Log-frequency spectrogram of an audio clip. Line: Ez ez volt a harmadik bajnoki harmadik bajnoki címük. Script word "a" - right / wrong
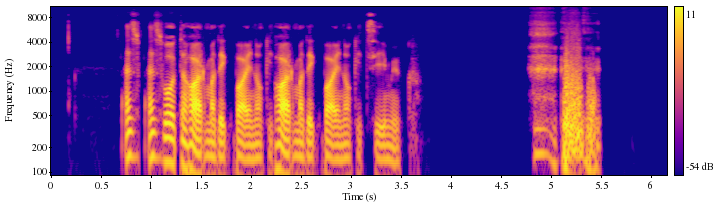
right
